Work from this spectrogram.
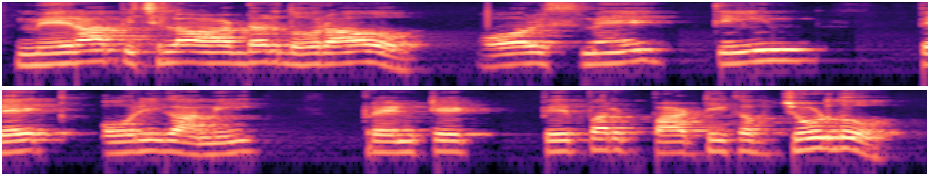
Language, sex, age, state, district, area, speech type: Urdu, male, 18-30, Delhi, East Delhi, urban, read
